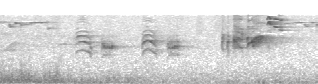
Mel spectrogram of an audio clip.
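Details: Black-capped chickadee giving two short arched notes followed by lower buzzy drawn-out notes, a pattern heard twice about a second apart, with other high chirping birds and a soft rushing background.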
